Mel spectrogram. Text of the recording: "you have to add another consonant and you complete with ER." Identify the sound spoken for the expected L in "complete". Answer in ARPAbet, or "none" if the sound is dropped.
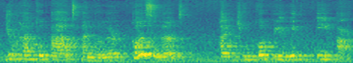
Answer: none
